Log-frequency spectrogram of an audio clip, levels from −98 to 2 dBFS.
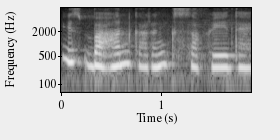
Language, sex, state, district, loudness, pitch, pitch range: Hindi, female, Bihar, Gaya, -17 LUFS, 275 Hz, 260-300 Hz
